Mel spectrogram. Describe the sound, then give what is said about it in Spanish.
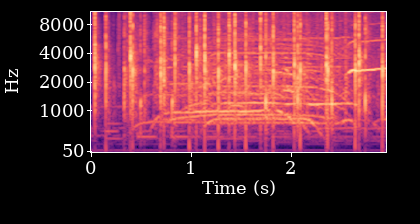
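A crowd on the show Ayúdame Loco claps steadily for a guest with dense, irregular hand claps while voices cheer and whoop over it, some high shouts rising above the loud, sustained applause. “a quien, como no sabemos si es la última vez, lo vamos a aplaudir por las dudas.”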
